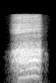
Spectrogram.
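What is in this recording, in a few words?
Casting, Japanese; Lilia; kingsraid; jp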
